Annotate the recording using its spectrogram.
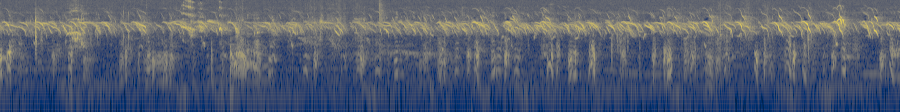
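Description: Chickens cluck softly.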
